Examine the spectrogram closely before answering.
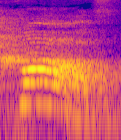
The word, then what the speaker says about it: fox: While we are pronouncing, it automatically becomes as A. Okay, the spelling is O and the pronunciation is A.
